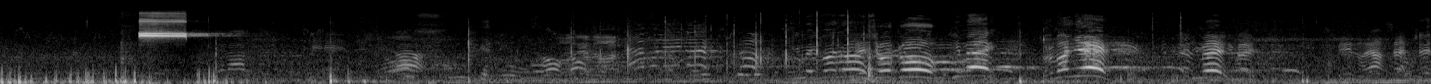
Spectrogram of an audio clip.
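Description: Referee's whistle blown once, short and loud, about a second and a half in, the signal for the free kick to be taken.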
